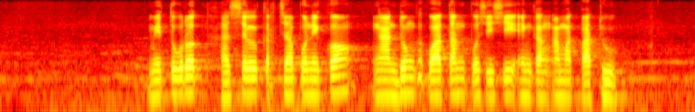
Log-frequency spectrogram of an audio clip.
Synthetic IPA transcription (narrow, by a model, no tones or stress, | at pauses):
mit̪uɾʊt̪̚hasɪlkərd̥ʒ̥a̤punikɔ | ŋaɳɖʊŋkəkuwat̪anposisiɪ̰ŋkaŋʔa̰mat̪̚pad̥ṳ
